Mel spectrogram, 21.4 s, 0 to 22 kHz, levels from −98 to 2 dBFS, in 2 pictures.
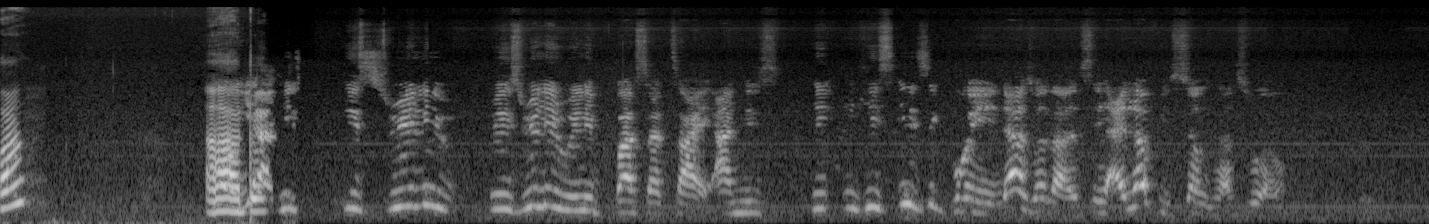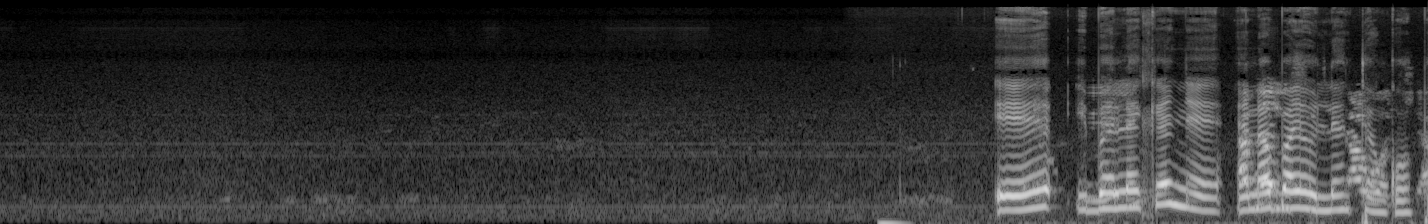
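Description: From 1.89 to 2.26 s the speech dips by roughly 10 dB in brief patches, likely speech suppressed in double talk, where an echo canceller attenuated the talker while the far side was also speaking. Between 4.67 and 5.48 s five evenly spaced ticks, the longest only about 2 milliseconds, are CD scratch ticks, where damaged data recurring on each disc turn was muted or interpolated. The same double-talk suppression returns at 18.56 to 18.95 s, 19.97 to 20.03 s, 20.44 to 20.93 s and 21.3 to 21.4 s, with deeper cuts of around 15 to 20 dB.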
